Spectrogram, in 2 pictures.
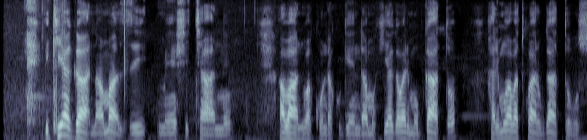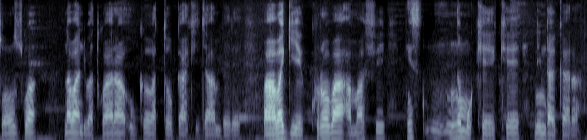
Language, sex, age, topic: Rundi, male, 36-49, agriculture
